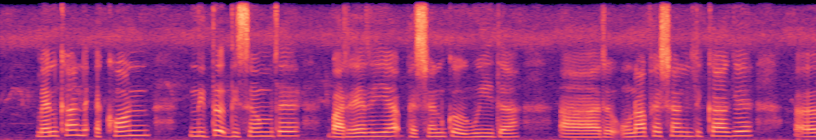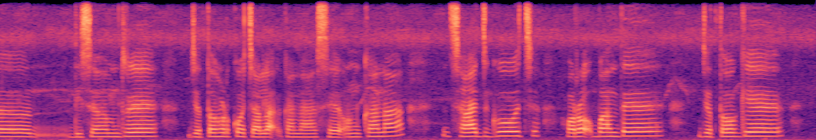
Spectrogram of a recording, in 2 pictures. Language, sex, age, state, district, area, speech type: Santali, female, 45-60, West Bengal, Birbhum, rural, spontaneous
